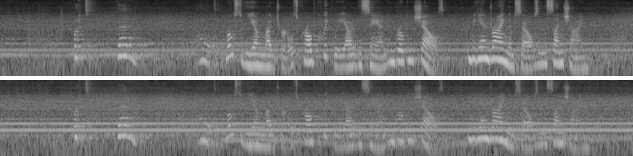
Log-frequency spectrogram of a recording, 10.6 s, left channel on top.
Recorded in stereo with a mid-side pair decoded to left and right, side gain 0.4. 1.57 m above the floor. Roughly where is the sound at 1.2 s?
Ahead.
